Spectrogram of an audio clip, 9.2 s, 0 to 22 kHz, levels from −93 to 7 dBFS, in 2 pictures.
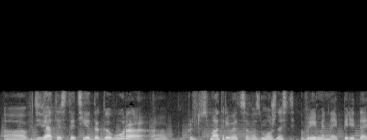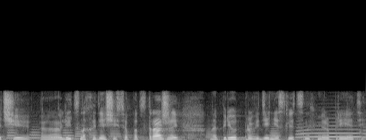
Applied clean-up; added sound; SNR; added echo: none; Brass instrument; 17 dB; none.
